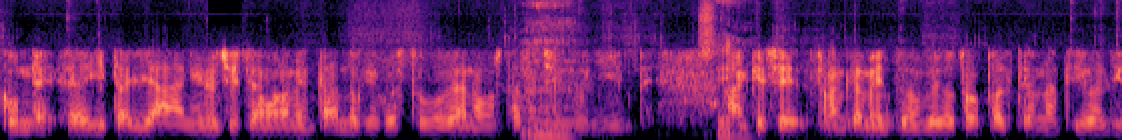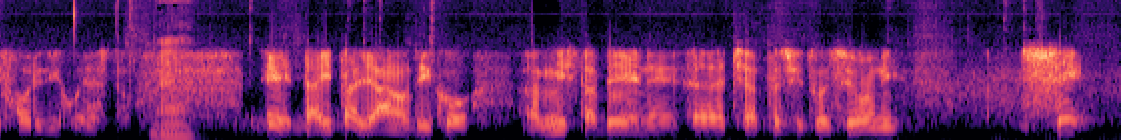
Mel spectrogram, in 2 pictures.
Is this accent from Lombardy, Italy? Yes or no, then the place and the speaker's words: yes; Lombardy, Italy; di cui io da lombardo, mi scusi, non sono un leghista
